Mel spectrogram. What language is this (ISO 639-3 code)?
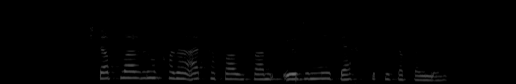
uig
